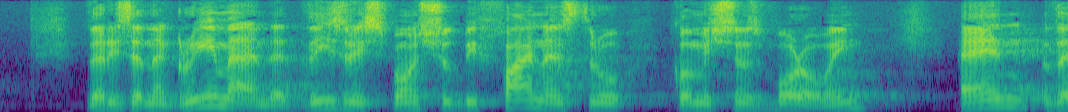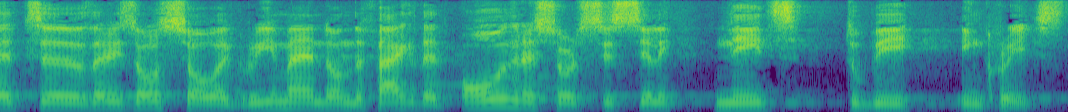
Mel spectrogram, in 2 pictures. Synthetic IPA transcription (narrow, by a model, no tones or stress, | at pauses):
ðɛɾizæ̃naɡɾimɛ̃nðɛt̪̚ðisɹispɔ̃nsʃud̪̚bifajnæ̃nst̪θɾukɔmɪʃɔ̃nzbɔɹowɪ̃ŋ | ɛ̃nðæt̪ðɛɹizɔlˠsoaɡɾimɛ̃ntɔ̃nðəfæk̚t̪̚ðætõnɹisɔɹsɪsɪli | nidz̥ | t̪ubi | ĩŋkʰɹḭst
